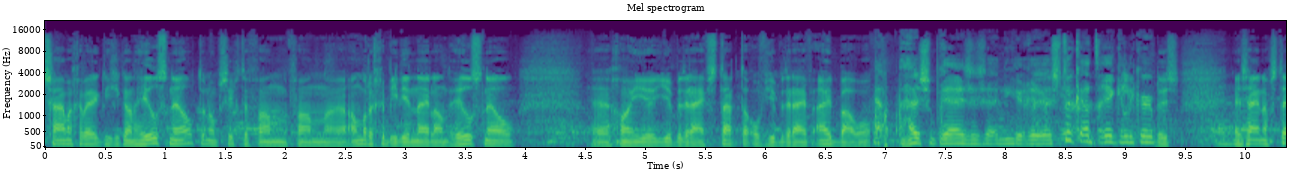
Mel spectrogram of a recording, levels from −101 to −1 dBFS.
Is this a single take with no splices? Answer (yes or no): no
